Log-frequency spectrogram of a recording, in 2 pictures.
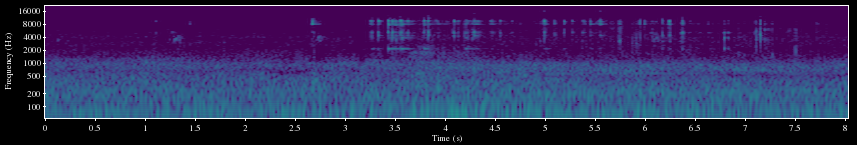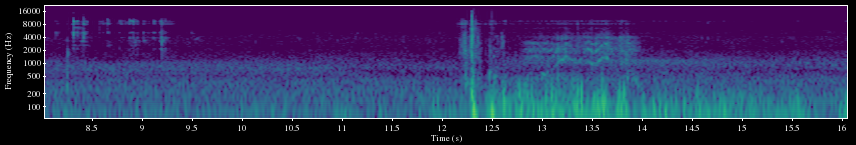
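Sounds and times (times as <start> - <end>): small clicks and ticks: 3.3 - 9.3.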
